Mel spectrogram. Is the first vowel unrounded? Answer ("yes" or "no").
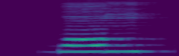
no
